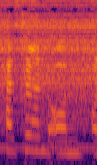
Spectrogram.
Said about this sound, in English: Has turned on its own. So the vacuum turns on by itself.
